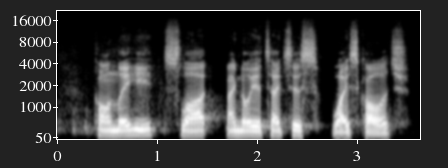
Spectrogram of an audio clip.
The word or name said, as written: Colin Leahey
